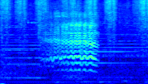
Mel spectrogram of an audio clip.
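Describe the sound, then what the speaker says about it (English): Sheep bleating in the video game Craft the World, a single drawn-out bleat lasting about a second over a low steady game background, fairly quiet with no talking. "Look, we've got like sheep here."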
